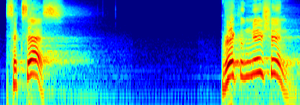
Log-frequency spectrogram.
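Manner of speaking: high, loud single-word calls; a master calls out what people crave, loud and high. Acted. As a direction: call each word out like a prize.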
